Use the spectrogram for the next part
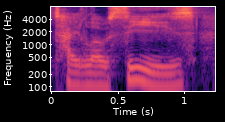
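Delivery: "tyloses" in three syllables, ending "seez"; corrected pronunciation. Shown as a demonstration. Host corrects his own habit, carefully pronounced. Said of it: "I should be referring to it as".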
